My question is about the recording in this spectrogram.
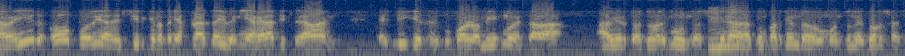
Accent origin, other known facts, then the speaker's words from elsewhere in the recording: Argentina; como argentinos muchas veces hacemos la excepción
